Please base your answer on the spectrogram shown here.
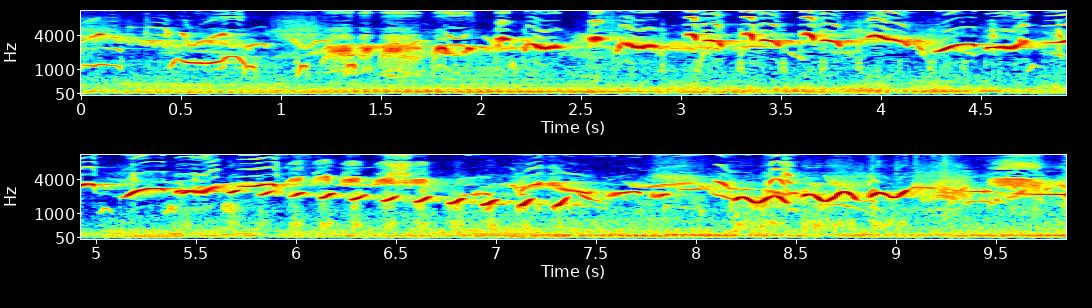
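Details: Two Chinese hwamei in a singing contest: dense, varied whistled song with twisting phrases, rapid trills of repeated notes and overlapping voices, loud and continuous.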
